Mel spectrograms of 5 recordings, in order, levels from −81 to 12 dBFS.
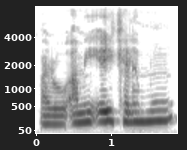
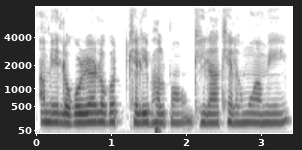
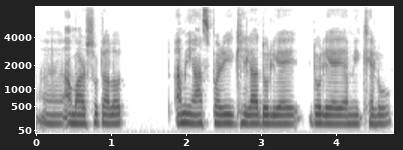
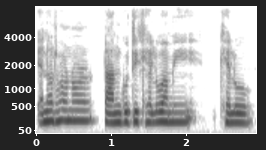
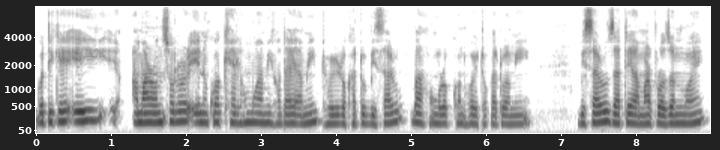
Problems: background sounds at intervals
